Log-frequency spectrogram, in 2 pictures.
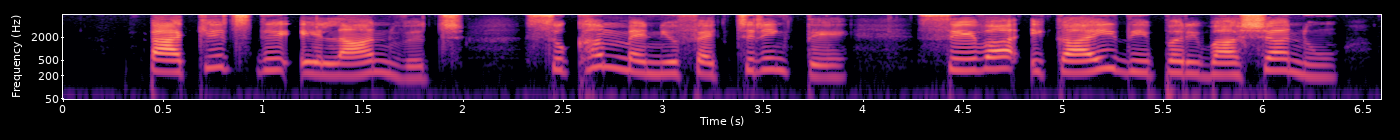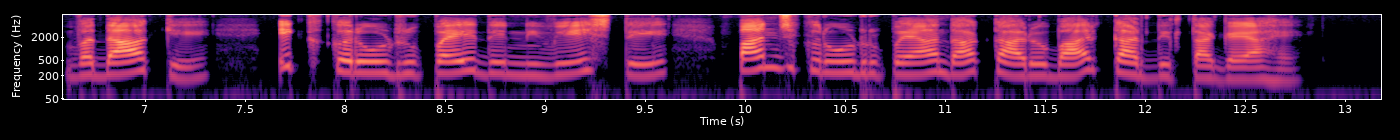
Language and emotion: Punjabi, neutral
